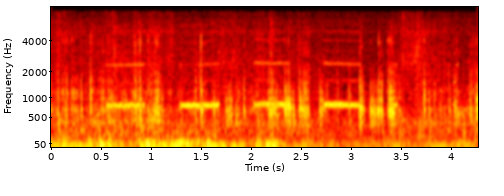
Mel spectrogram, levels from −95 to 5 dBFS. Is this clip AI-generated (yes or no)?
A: yes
